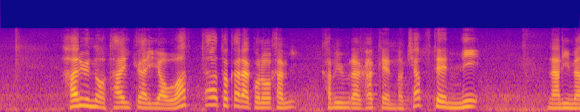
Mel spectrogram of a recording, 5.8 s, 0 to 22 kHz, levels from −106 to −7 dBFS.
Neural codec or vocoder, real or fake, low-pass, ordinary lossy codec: codec, 16 kHz, 0.8 kbps, ZipCodec; fake; none; none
